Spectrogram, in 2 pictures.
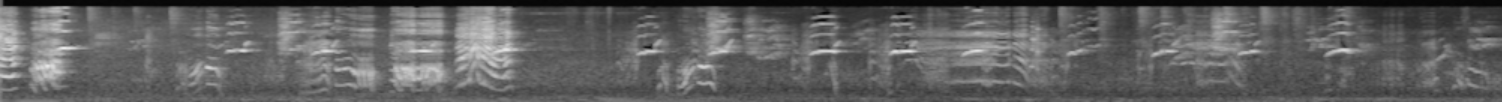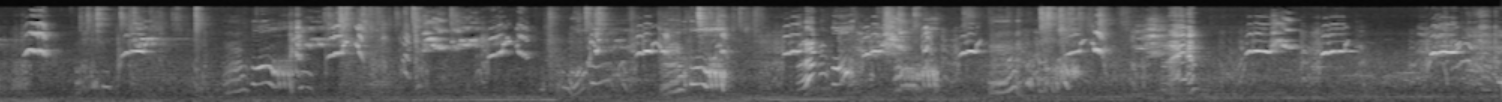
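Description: Parrots calling, an Amazon parrot and wild Australian king parrots: a long run of short high chirps, about one a second, with louder harsh squawks in the first five seconds.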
